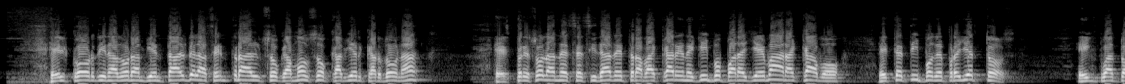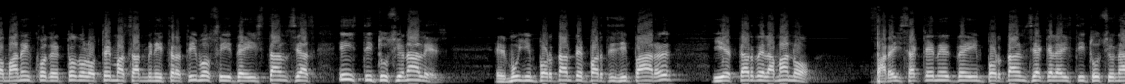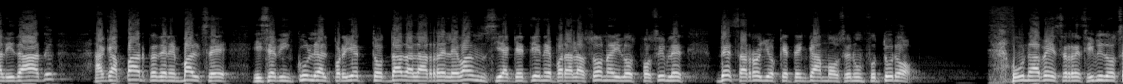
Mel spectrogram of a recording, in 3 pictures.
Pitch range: 175-195 Hz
